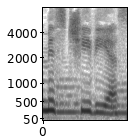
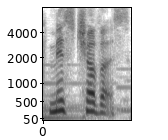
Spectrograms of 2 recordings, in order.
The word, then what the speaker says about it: mischievous: The biggest trap here is that extra syllable people throw in. It's not mischievous. No way, no how. We got to streamline it. Make it sleek. Mischous. Boom. Three syllables done.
